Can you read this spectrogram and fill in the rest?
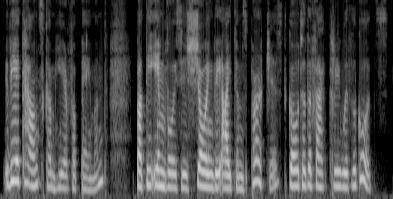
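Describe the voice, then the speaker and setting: An actress playing a sharp, composed young secretary in a radio drama, speaking precisely and in a businesslike way. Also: female voice, mid-range voice, moderate pace, dry recording, studio quality, lightly acted. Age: young adult.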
